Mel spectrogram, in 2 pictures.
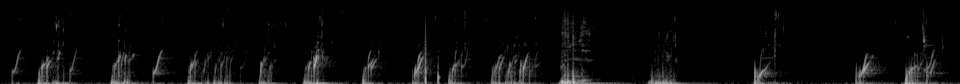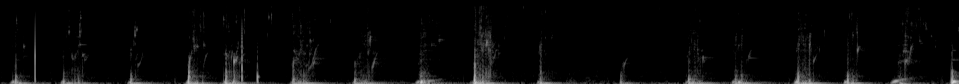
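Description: At 4.25 to 4.40 s, a loud pop arrives as a double hit. A single pop follows at 9.95 to 9.97 s. Another pair sounds at 12.02 to 12.20 s. Each peak stands around 20 dB above the sound. The cause is likely a sudden voltage step or spike, perhaps from a switch, a plug, static or a driver glitch. The circuits downstream shape that pulse into a sharp thump. The sound carries on underneath each one.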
